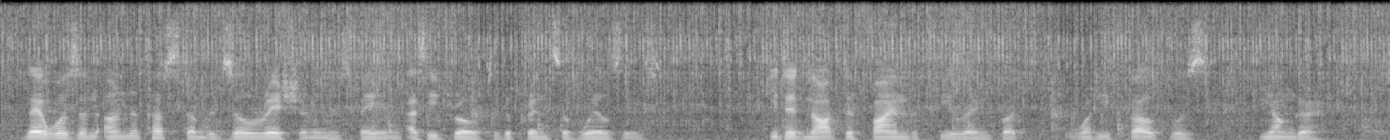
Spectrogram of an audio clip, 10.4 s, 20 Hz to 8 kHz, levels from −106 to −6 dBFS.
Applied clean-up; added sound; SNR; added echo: none; Bicycle; 8 dB; none.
